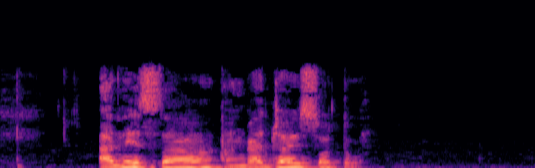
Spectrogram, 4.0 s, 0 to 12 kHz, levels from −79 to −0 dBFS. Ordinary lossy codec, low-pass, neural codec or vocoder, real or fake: Opus, 64 kbps; 7.2 kHz; none; real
